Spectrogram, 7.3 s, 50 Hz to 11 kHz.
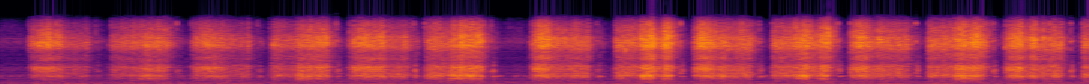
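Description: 3D-printed plastic pen plotter with plastic gears and racks, running and drawing lines on a card. It whirs in short even strokes about twice a second over a low steady hum.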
